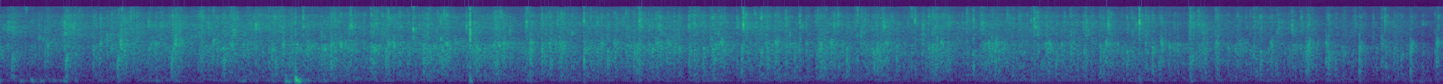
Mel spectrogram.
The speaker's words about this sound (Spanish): y yo pediría un aplauso para él.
